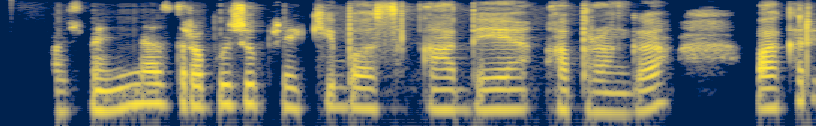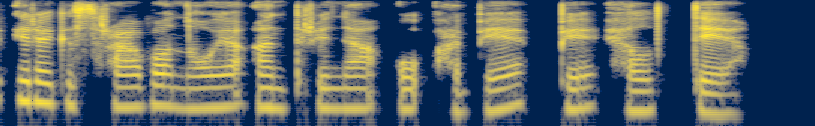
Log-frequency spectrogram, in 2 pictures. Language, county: Lithuanian, Panevėžys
